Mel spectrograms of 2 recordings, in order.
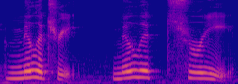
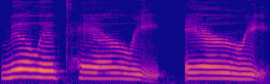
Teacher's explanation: in british english they often cut out the a so instead of military it would be military military that a is just gone but in american english each of those letters are pronounced military airy so let's listen to this clip one more time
